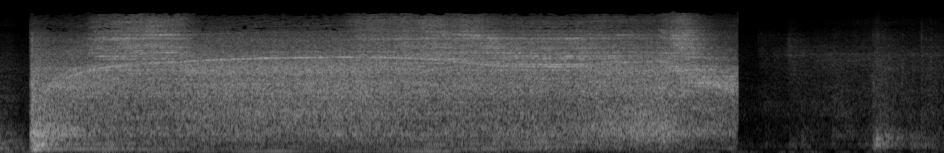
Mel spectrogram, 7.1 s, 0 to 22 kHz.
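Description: Ryobi miter saw cutting the end off a 2x8 board: the motor whine rises sharply as the blade spins up, then holds steady and loud through the cut and stops abruptly about five and a half seconds in. A few faint knocks of the lumber being handled follow.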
